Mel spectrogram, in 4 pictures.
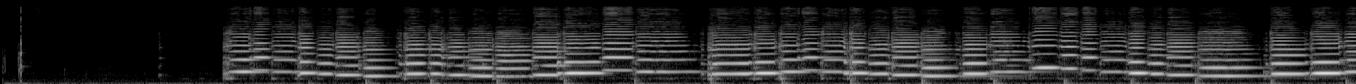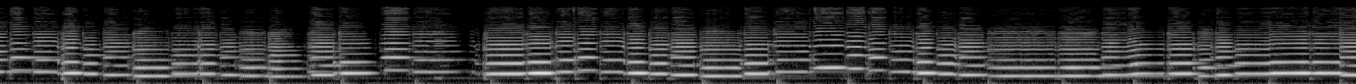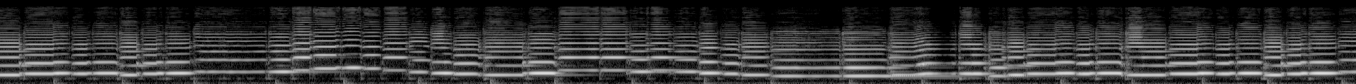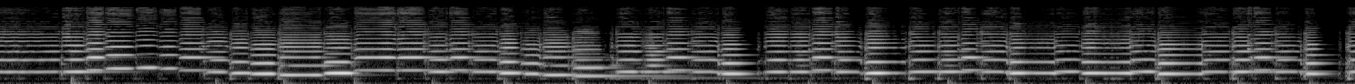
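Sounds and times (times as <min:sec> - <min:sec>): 
fiddle playing a tarantella: 0:02.2 - 0:54.2.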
